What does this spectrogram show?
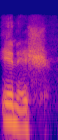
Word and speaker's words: Inis: game is it's called inish and yes you pronounce it with ish at the end and it's basically uh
